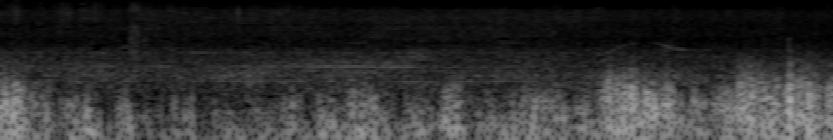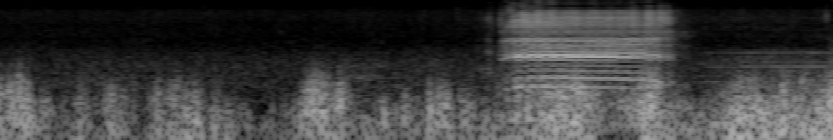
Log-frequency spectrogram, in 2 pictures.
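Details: Sheep eating in a field; after soft rustling and munching noises, one loud, wavering, nasal bleat lasting under a second rings out near the end, over a faint steady engine hum.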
